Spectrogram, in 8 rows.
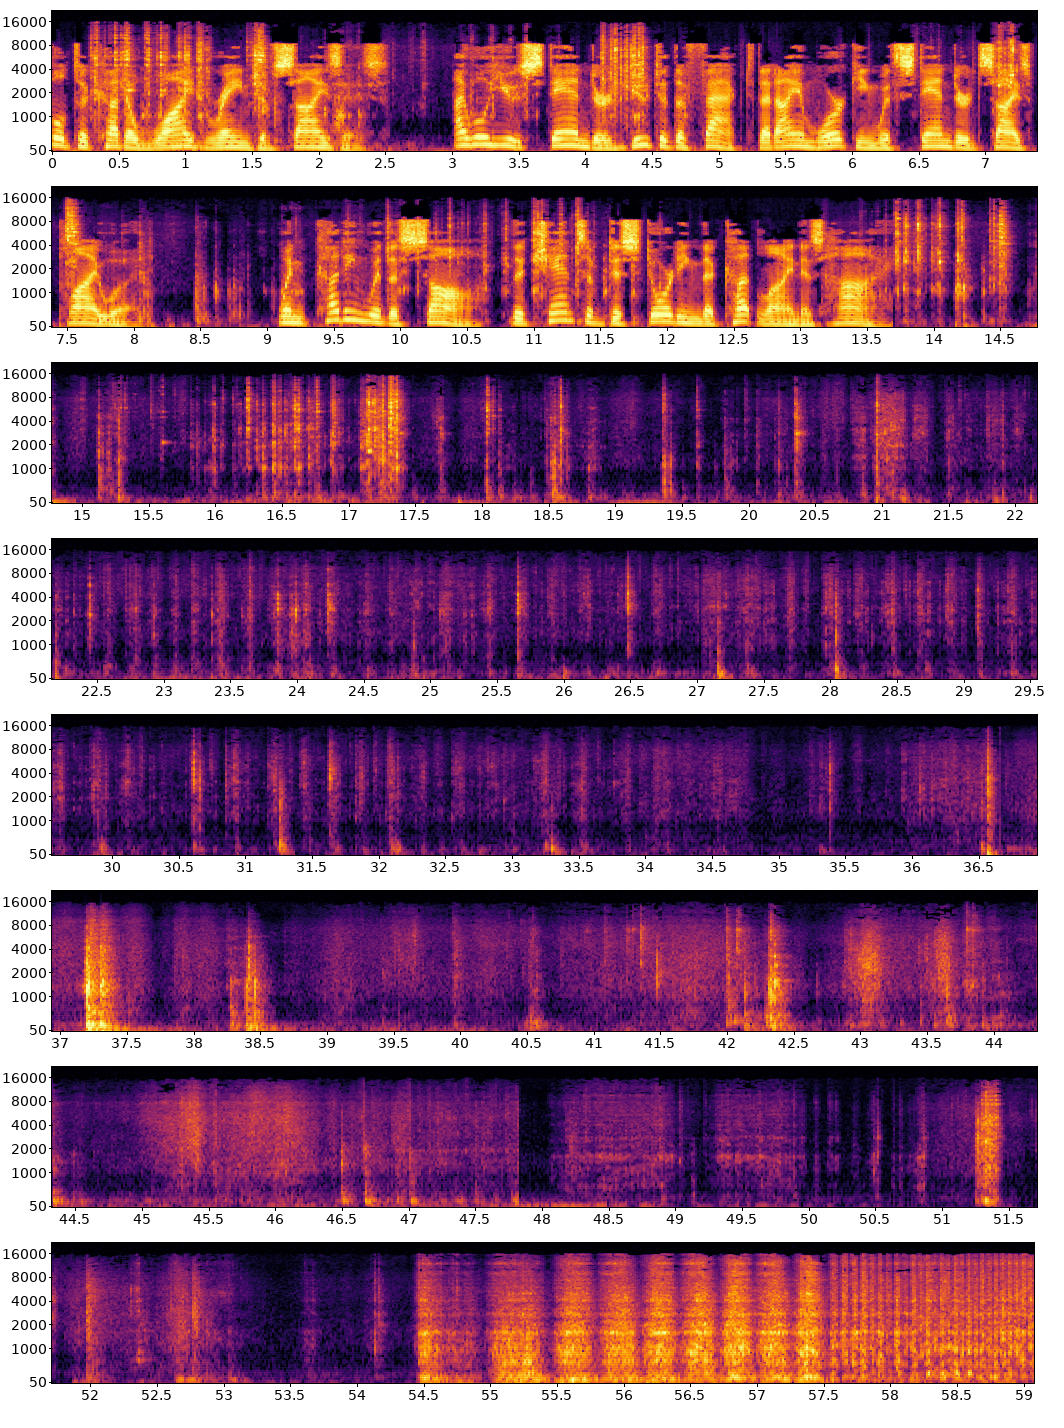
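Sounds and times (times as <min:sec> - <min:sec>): tools and plywood clicking: 0:00.1 - 0:03.3, 0:07.0 - 0:11.9, 0:13.6 - 0:34.6, 0:46.4 - 0:59.0.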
